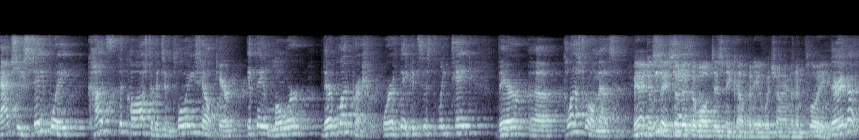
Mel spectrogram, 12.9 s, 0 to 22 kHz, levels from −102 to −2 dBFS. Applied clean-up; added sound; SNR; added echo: none; none; none; reverberation time 0.9 s.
